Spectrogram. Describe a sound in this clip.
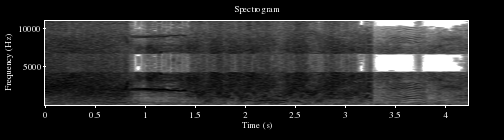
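An explosion bursts with a loud crackling blast.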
